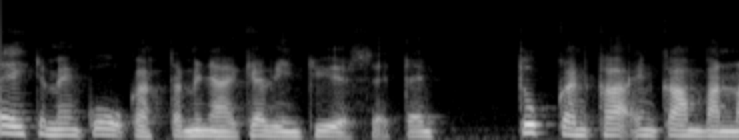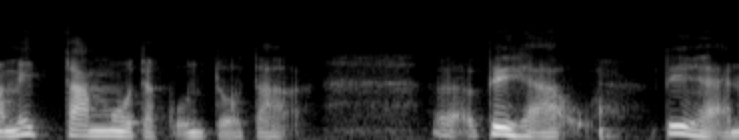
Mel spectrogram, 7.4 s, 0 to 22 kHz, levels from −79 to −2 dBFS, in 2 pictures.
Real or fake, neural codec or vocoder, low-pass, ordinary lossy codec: fake; codec, 44.1 kHz, 7.8 kbps, DAC; 19.8 kHz; Opus, 32 kbps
